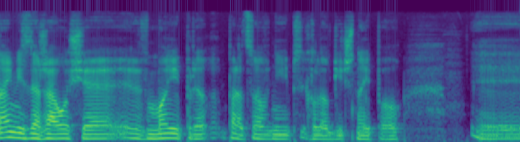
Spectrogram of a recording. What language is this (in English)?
Polish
